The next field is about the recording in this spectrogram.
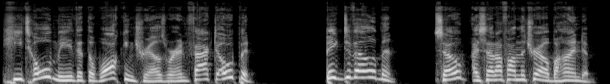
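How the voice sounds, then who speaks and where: A man's voice: high voice, expressive, quick pace, dry recording, studio quality. A man hosting a travel series, telling his road trip in scripted narration with wry, self-deprecating humor.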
